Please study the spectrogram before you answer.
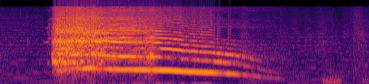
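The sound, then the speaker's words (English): Ear-piercing screech of a giant flying bird: one loud, harsh harmonic cry that holds steady, then slides smoothly downward in pitch as it fades, followed by a short, lower sound. “And the rock stumbles a little bit in its flight, catches itself, and again that ear-piercing screech.”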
